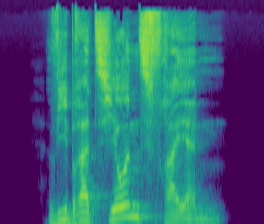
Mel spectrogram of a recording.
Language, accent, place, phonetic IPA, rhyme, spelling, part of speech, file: German, Germany, Berlin, [vibʁaˈt͡si̯oːnsˌfʁaɪ̯ən], -oːnsfʁaɪ̯ən, vibrationsfreien, adjective, De-vibrationsfreien.ogg
- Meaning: inflection of vibrationsfrei: 1. strong genitive masculine/neuter singular 2. weak/mixed genitive/dative all-gender singular 3. strong/weak/mixed accusative masculine singular 4. strong dative plural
